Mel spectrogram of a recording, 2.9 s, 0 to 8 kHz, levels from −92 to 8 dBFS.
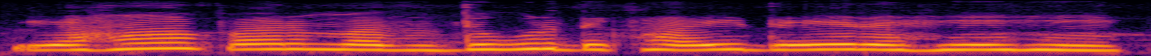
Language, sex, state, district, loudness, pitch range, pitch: Hindi, female, Madhya Pradesh, Bhopal, -11 LUFS, 225-245 Hz, 230 Hz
